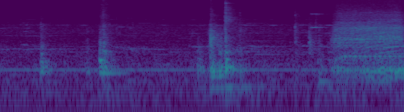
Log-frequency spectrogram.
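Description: A few sharp clicks and knocks as the transfer sheet is set in a vinyl cutting plotter. About three seconds in, the plotter's motors start with a steady whirr as the carriage and sheet begin to move.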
